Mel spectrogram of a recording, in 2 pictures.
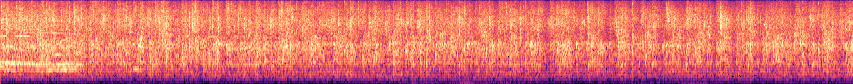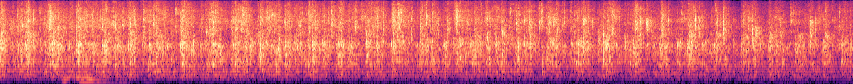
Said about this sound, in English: Could you give a little applause for Frank Chopp for his great work?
